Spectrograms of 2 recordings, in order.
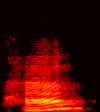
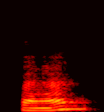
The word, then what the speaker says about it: fan: a labio dental sound the upper teeth and the lower lip should come closer to each other in the pronunciation of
